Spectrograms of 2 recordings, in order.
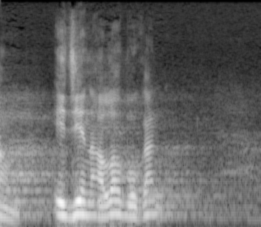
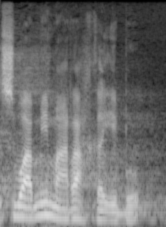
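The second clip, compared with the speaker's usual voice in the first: ordinary talk, nothing marked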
